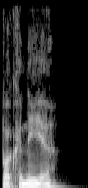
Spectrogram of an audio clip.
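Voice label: "buccaneer", English, British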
